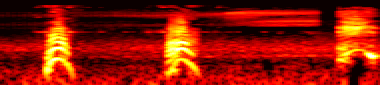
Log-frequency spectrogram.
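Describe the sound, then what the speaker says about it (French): Cartoon dog barking in a French-dubbed anime, three short high yappy barks spaced evenly with a faint tone between them, close and clear with no talking. "Qu'est-ce que t'as aboyé?"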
